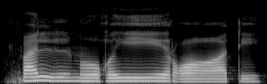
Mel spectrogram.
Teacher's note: لام کو نہیں ہلانا، مغی، یا ساکن کو کھینچنا ہے، را کو پر کرنا ہے، راتی، کھڑی زبر کو لمبا کریں گے، تا کی زیر کو لمبا نہیں کریں گے۔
